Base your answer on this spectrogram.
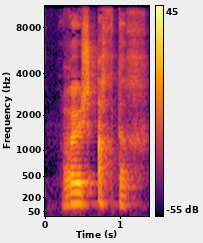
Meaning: giant, huge, enormous in any sense, e.g. great, extremely good
- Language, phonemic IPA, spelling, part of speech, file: Dutch, /røːˈzɑxtəx/, reusachtig, adjective, Nl-reusachtig.ogg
